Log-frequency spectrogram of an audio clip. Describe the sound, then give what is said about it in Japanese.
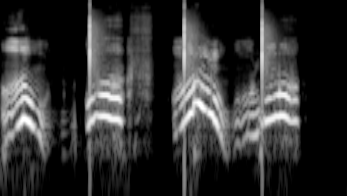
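Three sharp slaps of a penis against a woman's cheek land at a steady pace, each one immediately followed by a drawn-out vocal moan rising and falling in pitch. “なんて男らしいチンポビンタなんでしょうか。”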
